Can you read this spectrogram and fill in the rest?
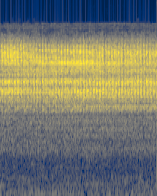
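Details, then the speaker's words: Car headlight leveling motor, tested on the car: a thin, steady high-pitched rasp as it keeps trying to finish its travel but a small internal plastic gear is stripped. "Ama içerisindeki dişli sıyırdığı için Oraya geçemiyor Ve bu şekilde ses yapıyor"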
